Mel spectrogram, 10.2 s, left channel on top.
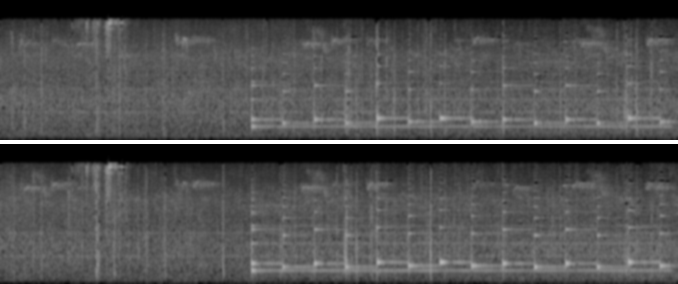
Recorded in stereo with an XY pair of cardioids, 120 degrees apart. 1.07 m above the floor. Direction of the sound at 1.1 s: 10° right.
